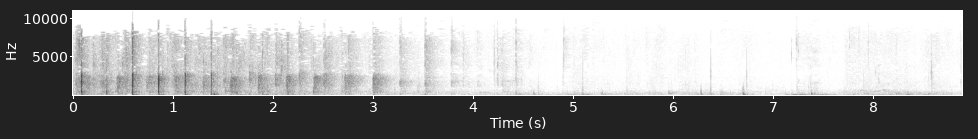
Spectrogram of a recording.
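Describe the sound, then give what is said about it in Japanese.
A church audience applauds to welcome a person who is about to be baptized and will give a testimony. Dense, crackling claps start strong and gradually thin out into scattered, softer claps before a brief final flurry; no one speaks. “はいそれではどうぞ皆さん拍手を持って”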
